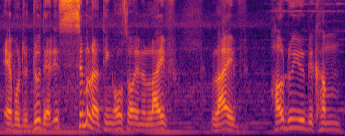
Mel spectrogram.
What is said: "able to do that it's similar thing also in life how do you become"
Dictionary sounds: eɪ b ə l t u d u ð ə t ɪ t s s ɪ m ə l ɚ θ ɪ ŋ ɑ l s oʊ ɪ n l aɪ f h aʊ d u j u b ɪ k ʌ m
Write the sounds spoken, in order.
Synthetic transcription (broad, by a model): eɪ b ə l t u d u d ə t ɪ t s s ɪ m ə l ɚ t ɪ ŋ ɑ l s oʊ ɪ n l aɪ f h aʊ d u j u b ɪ k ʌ m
